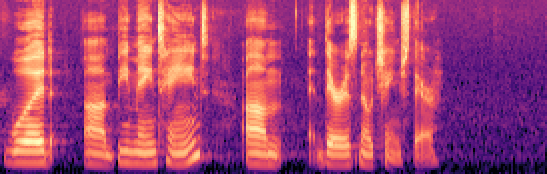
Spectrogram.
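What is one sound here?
A woman speaks calmly into a microphone, heard through an online call.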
